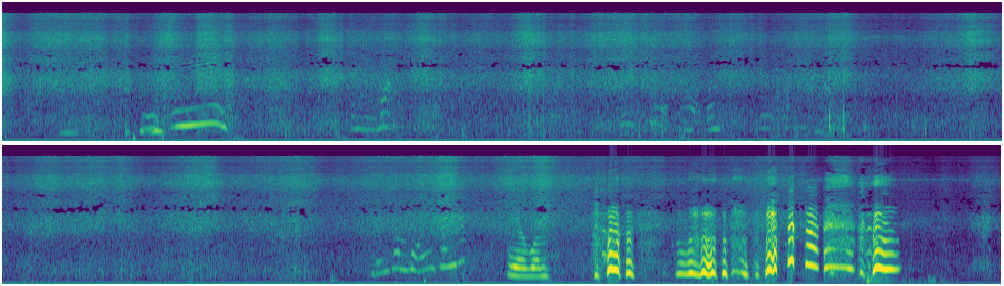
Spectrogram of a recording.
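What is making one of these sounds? A woman talks and calls out loudly nearby.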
